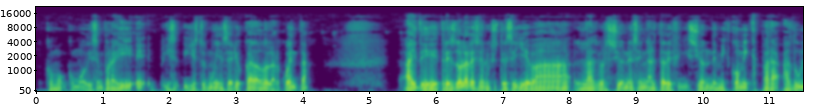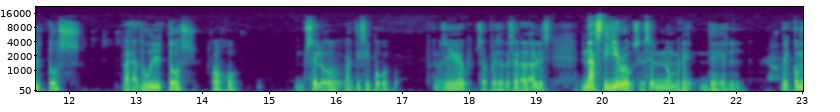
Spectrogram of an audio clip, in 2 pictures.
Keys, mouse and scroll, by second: 0.1-7.4 drag, 8.1 click, 8.6-12.0 drag, 12.3-18.3 drag, 19.5-21.4 drag, 21.7 click, 22.0 click.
